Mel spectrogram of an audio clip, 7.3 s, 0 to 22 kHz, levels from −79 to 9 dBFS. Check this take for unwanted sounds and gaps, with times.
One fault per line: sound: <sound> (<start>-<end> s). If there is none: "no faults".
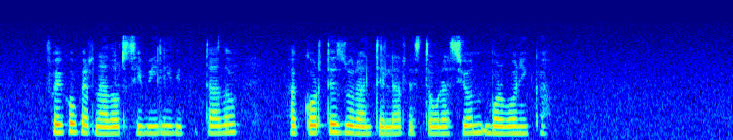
no faults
